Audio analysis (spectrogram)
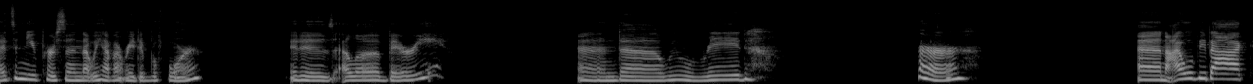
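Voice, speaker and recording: A woman's voice: mid-range voice, slow pace, pauses often, dry recording, clean studio sound. A woman game streamer chatting casually on a livestream, musing aloud in loose, half-finished thoughts. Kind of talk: casual livestream chat while gaming. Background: game music.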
